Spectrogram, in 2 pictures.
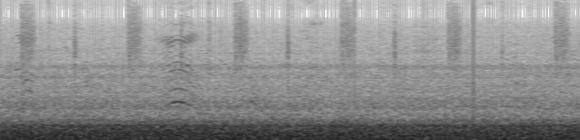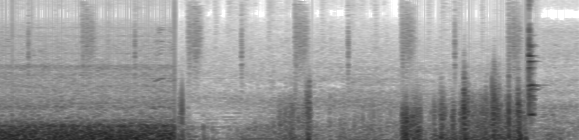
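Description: Loud, steady rumble of a jet airliner's cabin noise, which cuts off abruptly about nine and a half seconds in. A much quieter outdoor stretch follows, with a brief voice-like sound near the end.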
